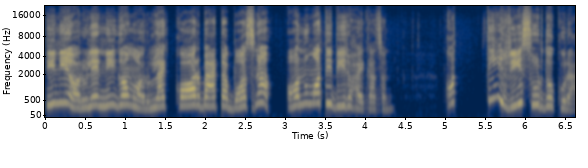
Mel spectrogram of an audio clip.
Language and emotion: Nepali, angry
